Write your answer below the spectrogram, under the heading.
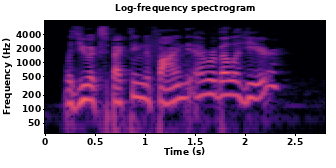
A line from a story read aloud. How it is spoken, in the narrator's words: Wolverstone laughed and spoke loud enough to be heard by all around him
